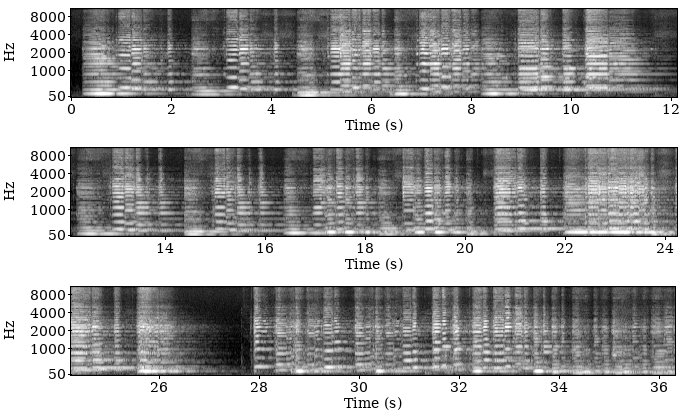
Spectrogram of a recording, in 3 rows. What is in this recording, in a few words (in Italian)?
Andante, Sonata per cello solo in re magg; TWV 40,1; GP Telemann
